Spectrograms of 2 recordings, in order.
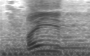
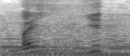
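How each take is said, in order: First: The y sound is short and single. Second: The y sound is held long and doubled. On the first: The person has already died. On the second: The person will die but is still alive.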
